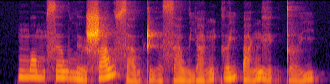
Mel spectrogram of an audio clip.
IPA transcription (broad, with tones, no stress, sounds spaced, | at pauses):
m ɔ˧ m s ə˧ w l ɨ˨˩ ʂ a˧˥ w s a˨˩˨ w ʈ i˨˩ ə̯ s a˨˩ w j a˨˩˦ ŋ k ə˧˥ j ʔ a˨˩˦ ŋ ɣ e˨˩ k̚ t̪ ə˨˩˦ j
